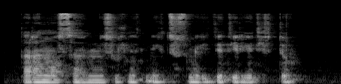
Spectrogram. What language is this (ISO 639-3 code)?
mon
